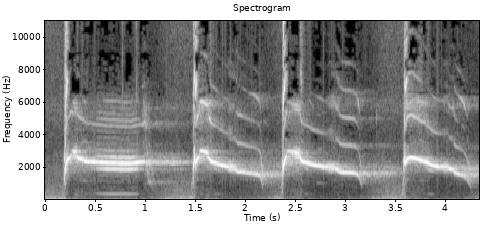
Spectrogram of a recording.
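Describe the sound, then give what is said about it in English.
A hawk call blown on a tube call for turkey hunting: four shrill, piercing screams, each with a sharp attack and a sustained high tone that drops in pitch at the end. “I use it as a hawk call, that high-pitched shrill sound that you don't even hear, sort of like a dog whistle or something.”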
